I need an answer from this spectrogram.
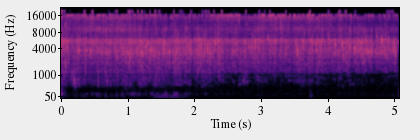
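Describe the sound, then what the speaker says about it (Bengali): Sliced onions deep-frying in white oil in a kadai for biryani, giving a dense, continuous bubbling hiss that stays steady and close throughout. "বেরেস্তার পেঁয়াজটা এর মধ্যে ভেজে নেব"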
